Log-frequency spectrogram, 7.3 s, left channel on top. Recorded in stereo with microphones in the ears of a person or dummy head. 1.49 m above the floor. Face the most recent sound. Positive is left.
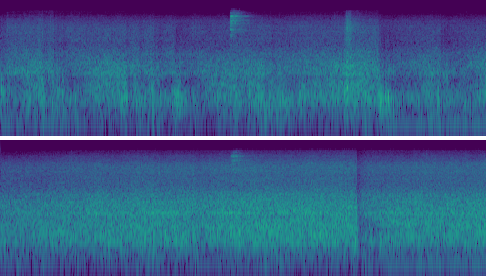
turn(degrees=45)  # may be behind; listen again after turning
